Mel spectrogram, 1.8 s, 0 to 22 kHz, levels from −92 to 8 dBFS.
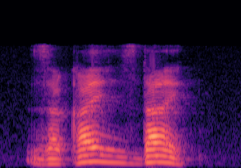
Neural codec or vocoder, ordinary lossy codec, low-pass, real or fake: none; AAC, 48 kbps; 7.2 kHz; real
